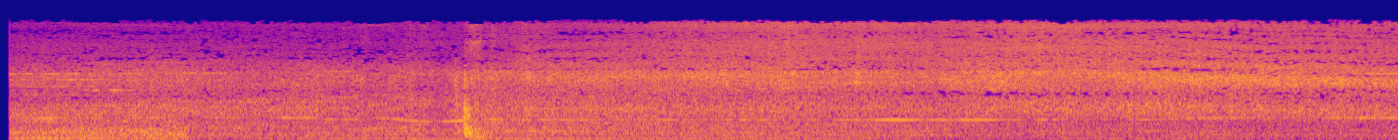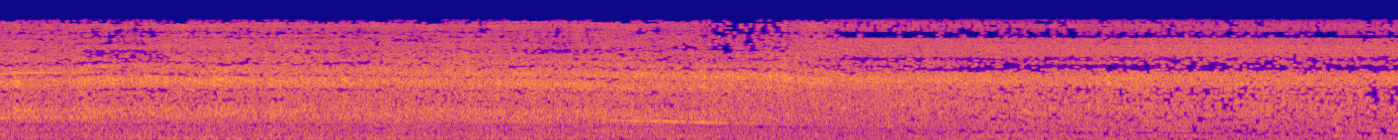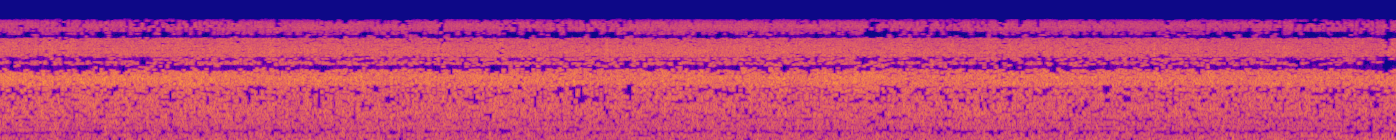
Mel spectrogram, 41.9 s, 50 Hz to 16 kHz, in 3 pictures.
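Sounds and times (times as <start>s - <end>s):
faint machine tone: 0.1s - 4.6s, 5.2s - 16.7s
water spraying: 0.1s - 41.9s.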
